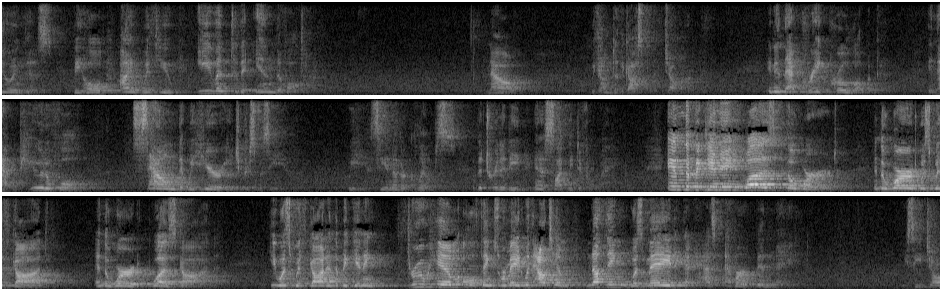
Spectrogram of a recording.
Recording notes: Sermon at Holy Trinity Anglican Church on Trinity Sunday 2021.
